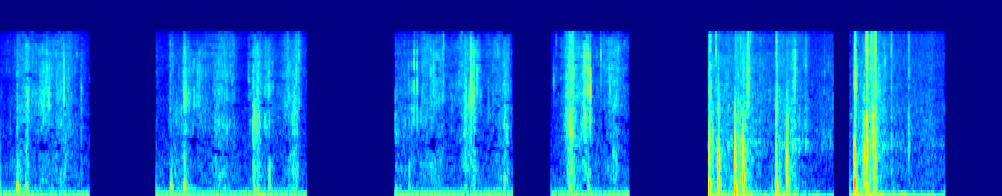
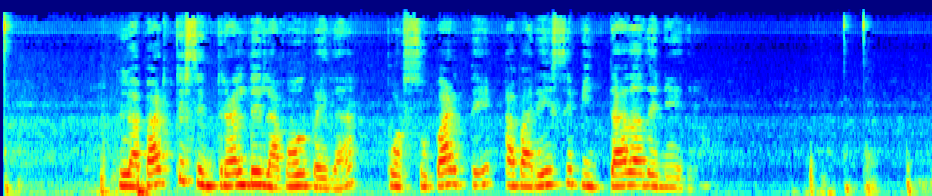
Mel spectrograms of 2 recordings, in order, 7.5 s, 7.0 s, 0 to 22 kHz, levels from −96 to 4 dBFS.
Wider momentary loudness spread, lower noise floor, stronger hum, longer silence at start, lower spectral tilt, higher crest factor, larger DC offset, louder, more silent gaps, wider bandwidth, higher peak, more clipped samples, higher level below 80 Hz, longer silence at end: about the same, 22 LU vs 20 LU; first, under -90 dBFS vs -53 dBFS; neither; about the same, 0 s vs 0 s; second, -3.5 dB/octave vs -6.5 dB/octave; first, 32 dB vs 16 dB; neither; second, -36 LUFS vs -15 LUFS; first, 0.67-1.15 s, 2.30-2.95 s, 3.86-4.12 s, 4.72-5.30 s, 6.25-6.36 s vs none; second, 11.5 kHz vs 16.5 kHz; second, -6 dBFS vs 0 dBFS; neither; about the same, -48 dBFS vs -46 dBFS; first, 0.45 s vs 0.15 s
